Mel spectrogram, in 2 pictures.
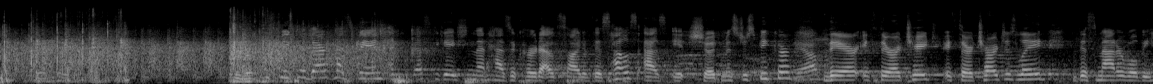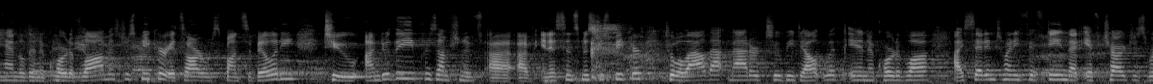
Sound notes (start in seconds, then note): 4.5 applause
